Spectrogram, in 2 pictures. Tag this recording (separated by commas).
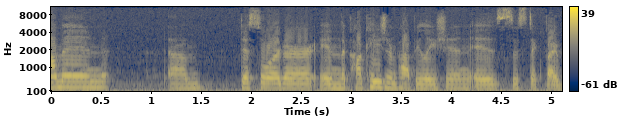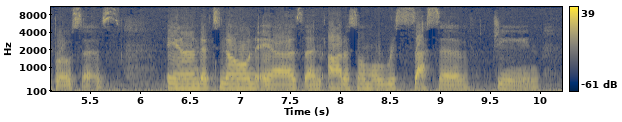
Female speech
